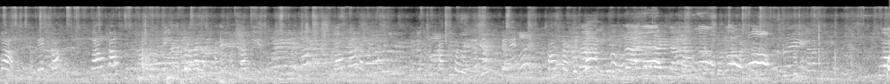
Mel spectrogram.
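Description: A crowd of girls chatters and calls out outdoors.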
